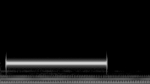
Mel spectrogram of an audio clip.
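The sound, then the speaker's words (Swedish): A single steady electronic beep, about one second long, rings out clearly at a constant pitch over a faint low hum: the voicemail tone after a phone greeting asking the caller to leave a message after the beep. “Lämna ett meddelande efter pipet.”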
